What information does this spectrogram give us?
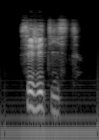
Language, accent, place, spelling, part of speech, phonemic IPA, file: French, France, Lyon, cégétiste, adjective / noun, /se.ʒe.tist/, LL-Q150 (fra)-cégétiste.wav
- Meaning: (adjective) CGT; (noun) supporter of the CGT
